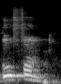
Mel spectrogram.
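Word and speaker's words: gofmt: The first one pronounced as FUMT, Go FUMT, that is formatting.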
